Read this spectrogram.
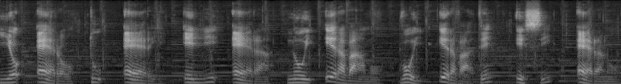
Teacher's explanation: quando trovi nel indicativo imperfetto la e tonica essa deve essere pronunciata aperta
